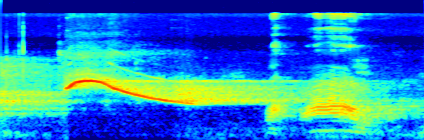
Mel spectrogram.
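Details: Talking common hill myna, a clever pet bird imitating speech: a loud clean whistle that jumps up, then slides smoothly downward and levels off, followed by a short, harsh, voice-like syllable.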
